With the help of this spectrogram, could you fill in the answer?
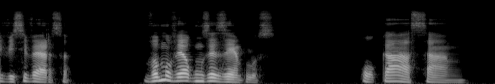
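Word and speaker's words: お母さん: Oka-san. O acento está na segunda mora, K, que precisa ser pronunciada com uma frequência alta, logo depois da qual a frequência cai. Oka-san.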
